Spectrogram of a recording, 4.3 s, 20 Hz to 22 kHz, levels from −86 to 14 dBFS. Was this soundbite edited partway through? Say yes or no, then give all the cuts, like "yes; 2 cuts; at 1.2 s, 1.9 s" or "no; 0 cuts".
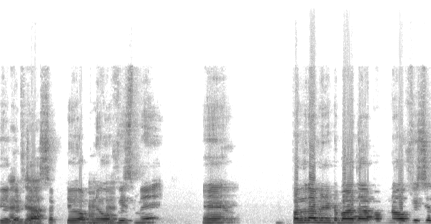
no; 0 cuts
